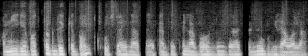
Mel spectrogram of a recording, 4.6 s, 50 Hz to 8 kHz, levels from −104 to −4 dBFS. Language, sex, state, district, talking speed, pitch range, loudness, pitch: Bhojpuri, male, Bihar, Saran, 220 wpm, 100-115 Hz, -24 LUFS, 105 Hz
